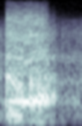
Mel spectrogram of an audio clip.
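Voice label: Speech Sound Russian Common Allied Flight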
